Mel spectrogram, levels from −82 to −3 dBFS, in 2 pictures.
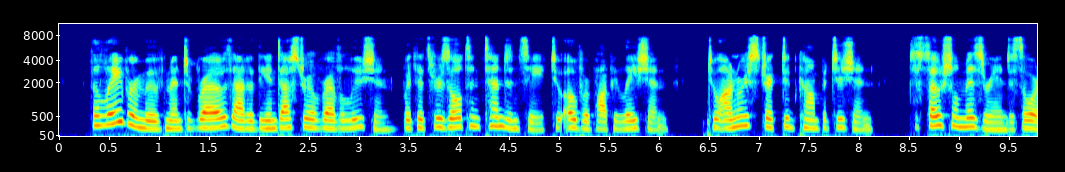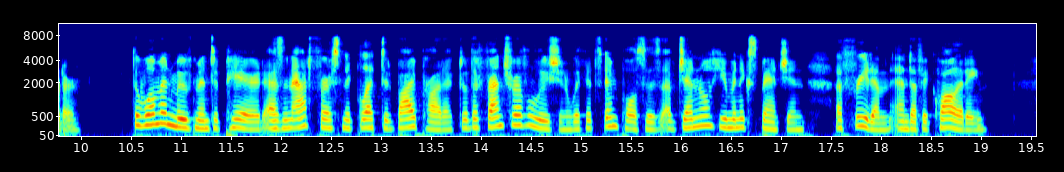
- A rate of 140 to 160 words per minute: Yes, average, 155 wpm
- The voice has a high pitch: Yes, high, 195 Hz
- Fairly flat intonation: No, average, 3.5 semitones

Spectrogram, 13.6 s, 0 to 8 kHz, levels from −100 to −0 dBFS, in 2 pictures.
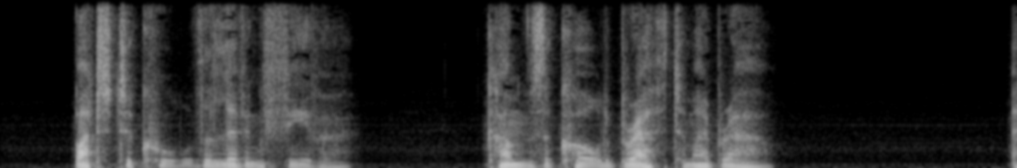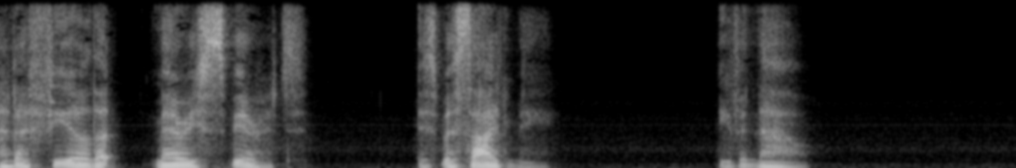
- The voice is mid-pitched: No, low, 110 Hz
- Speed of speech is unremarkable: No, slow, 105 wpm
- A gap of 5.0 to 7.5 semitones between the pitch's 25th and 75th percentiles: No, average, 2.8 semitones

